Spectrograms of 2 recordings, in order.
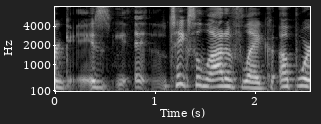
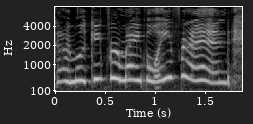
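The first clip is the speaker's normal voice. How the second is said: imitating young woman; 12 semitones higher, 4 dB quieter than usual. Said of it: "And she's like".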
